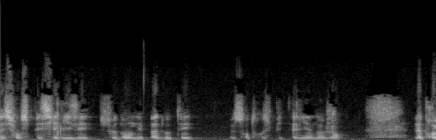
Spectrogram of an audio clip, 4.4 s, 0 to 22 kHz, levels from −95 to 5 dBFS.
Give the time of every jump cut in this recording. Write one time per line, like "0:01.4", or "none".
none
